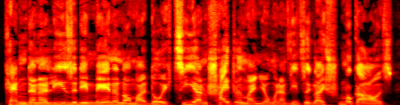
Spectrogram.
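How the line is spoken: Booming call. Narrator (German): ruft Hackendahl dröhnend

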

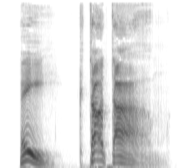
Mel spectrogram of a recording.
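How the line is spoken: Loud shout. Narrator (Russian): крикнул громко

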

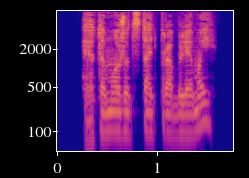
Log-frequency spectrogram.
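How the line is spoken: Plain question. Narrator (Russian): спросил я

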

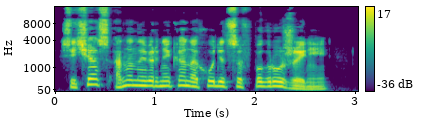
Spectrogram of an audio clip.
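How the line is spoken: Calm, clearly enunciated. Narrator (Russian): спокойным тоном, четко выговаривая слова

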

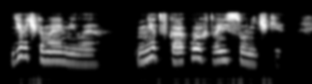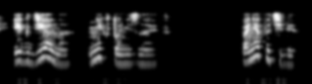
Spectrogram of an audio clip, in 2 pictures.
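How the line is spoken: Sighing. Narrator (Russian): вздохнув, ответила

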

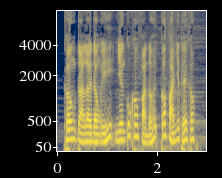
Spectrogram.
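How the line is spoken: Smiling. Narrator (Vietnamese): Nàng áo đỏ mỉm cười

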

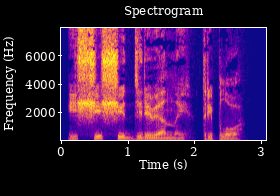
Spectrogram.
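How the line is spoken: Hissed. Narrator (Russian): прошипел

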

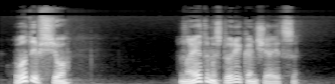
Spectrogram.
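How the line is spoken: Sighing. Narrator (Russian): вздохнув, он сказал

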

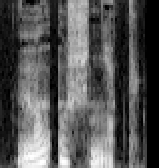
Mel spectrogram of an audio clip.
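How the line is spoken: Whisper. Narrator (Russian): ответил он мне также шепотом

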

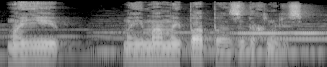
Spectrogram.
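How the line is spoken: Quiet. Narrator (Russian): тихо сказала Маша

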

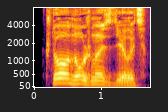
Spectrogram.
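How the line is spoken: Even, level voice. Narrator (Russian): ровным голосом говорил Коронель

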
